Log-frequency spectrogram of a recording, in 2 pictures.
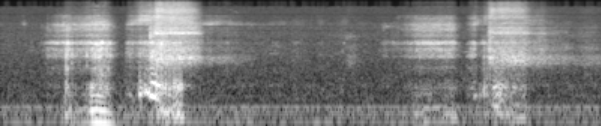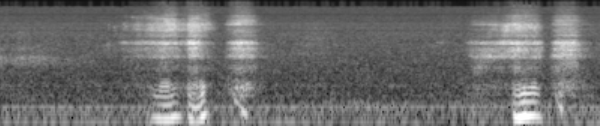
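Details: Real-time overnight sleep recording of a very tired woman, part of a four-hour recording: four rough, rattling inspiratory snores, about fifteen per minute, with quiet pauses; snoring during sleep.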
